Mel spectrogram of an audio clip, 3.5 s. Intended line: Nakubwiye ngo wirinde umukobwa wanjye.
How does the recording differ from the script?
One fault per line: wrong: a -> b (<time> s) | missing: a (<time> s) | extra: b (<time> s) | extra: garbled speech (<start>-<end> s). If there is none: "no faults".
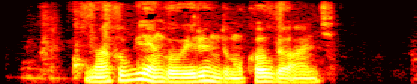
no faults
